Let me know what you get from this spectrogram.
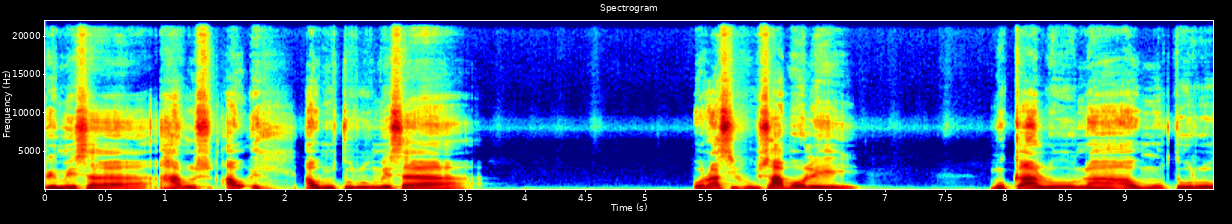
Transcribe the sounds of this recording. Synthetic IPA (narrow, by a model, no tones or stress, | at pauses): remesaɦaɾusauʔeaumut̪uɾumesa | oɾasiɦusabole | mokalunaːumut̪uɾu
